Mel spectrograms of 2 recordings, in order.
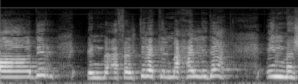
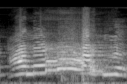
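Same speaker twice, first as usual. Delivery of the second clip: drawn-out call; 5 semitones higher, much slower than usual. Acted. Calling into the phone.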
